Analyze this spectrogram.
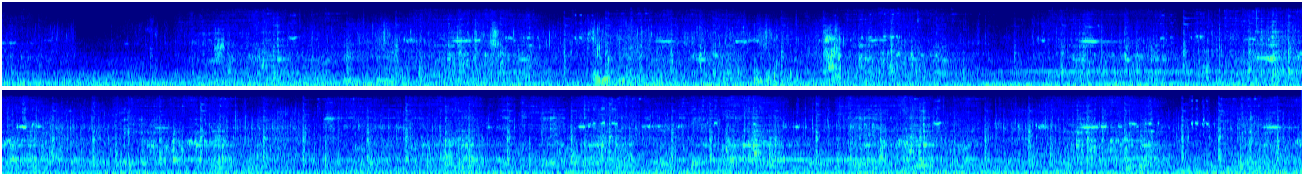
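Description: A heavy metal crank creaks and grinds as it turns.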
